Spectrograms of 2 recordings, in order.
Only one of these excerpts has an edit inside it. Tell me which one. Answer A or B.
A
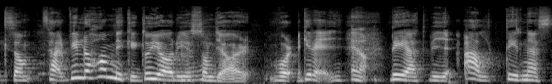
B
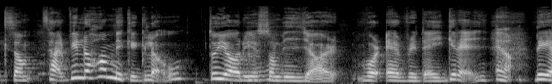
A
